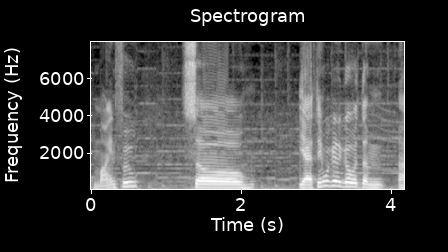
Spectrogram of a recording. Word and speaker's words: Mienfoo: active and fierce like Mindfu. So yeah, I think we're gonna go with the I think it's Mienfoo actually how you pronounce this.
